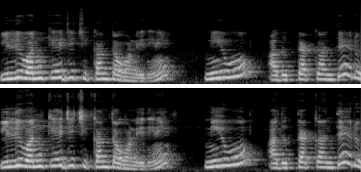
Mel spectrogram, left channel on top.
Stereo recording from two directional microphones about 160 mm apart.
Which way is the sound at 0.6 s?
20° left (ahead or behind).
